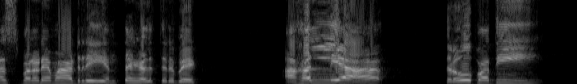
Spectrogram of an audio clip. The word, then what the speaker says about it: ದ್ರೌಪದಿ: ದ್ರೌಪದಿ ಯಾಕೆ ಹೇಳಲಿಕ್ಕೆ ಬಂದೆ ಅಂದ್ರೆ ದ್ರೌಪದಿ ಅಂತ ಉಚ್ಚಾರಣೆ ಮಾಡಬೇಕೆ ಹೊರತಾಗಿ ದ್ರೌಪದಿ ಅಂತ ಉಚ್ಚಾರಣೆ ಮಾಡುವ ಹಾಗಿಲ್ಲ ಅದು ಅಶಾಸ್ತ್ರೀಯವಾದದ್ದು ಅದು ಹಾಗೆ ಪ್ರಯೋಗ ಇಲ್ಲ ಈ ಪಂಚಕನ್ಯ ಇದು ಪಂಚಕನ್ಯ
